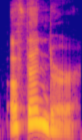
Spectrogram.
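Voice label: "offender", English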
